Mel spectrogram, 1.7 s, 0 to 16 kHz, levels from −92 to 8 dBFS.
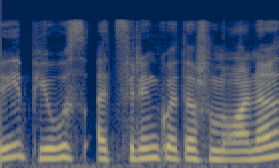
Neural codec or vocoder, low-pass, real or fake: autoencoder, 22.05 kHz, a latent of 192 numbers a frame, VITS, trained on many speakers; 9.9 kHz; fake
